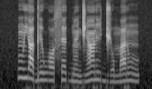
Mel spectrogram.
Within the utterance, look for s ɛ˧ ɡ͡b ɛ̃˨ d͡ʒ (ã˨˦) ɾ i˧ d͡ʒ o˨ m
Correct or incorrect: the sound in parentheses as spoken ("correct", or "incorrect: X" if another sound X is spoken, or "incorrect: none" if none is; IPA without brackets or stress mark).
correct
